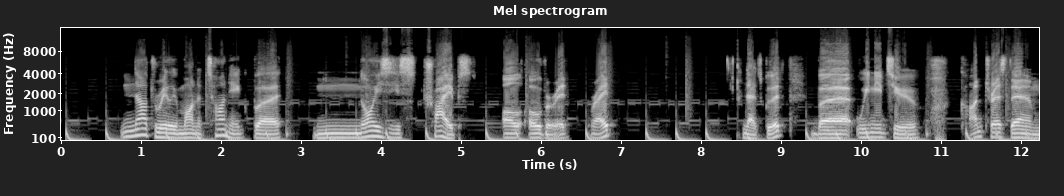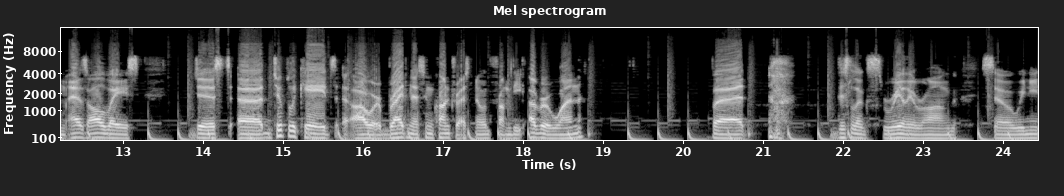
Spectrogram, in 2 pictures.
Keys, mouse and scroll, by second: 6.2 middle click, 6.4 middle click, 7.1-7.8 scroll, 9.3 middle click, 9.8 middle click, 13.2 right click, 13.3 right click, 19.5 shift+d, 20.4 click, 24.1 click.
